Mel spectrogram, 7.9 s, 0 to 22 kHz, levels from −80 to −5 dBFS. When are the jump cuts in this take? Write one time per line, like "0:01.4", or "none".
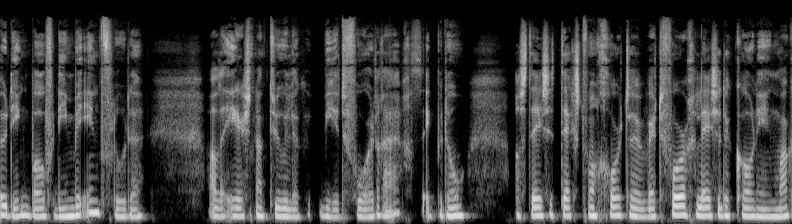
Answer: none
